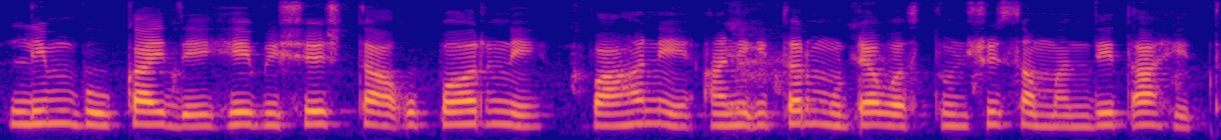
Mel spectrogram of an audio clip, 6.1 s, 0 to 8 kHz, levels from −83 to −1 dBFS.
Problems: background sounds at intervals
